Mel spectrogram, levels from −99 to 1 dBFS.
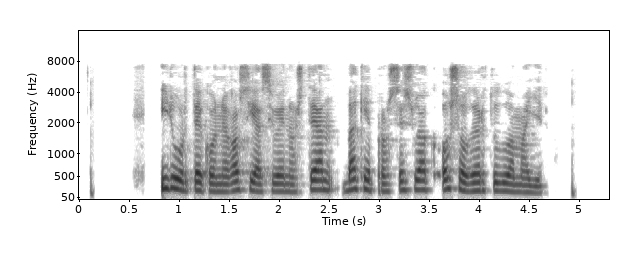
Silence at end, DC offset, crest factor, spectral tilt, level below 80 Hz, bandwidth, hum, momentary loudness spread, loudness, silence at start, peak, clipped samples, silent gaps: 0.65 s; under 0.1%; 20 dB; -5.5 dB/octave; -72 dBFS; 7.8 kHz; none; 7 LU; -27 LUFS; 0.1 s; -8 dBFS; under 0.1%; 0.16-0.53 s, 0.66-0.81 s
